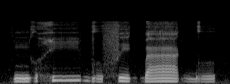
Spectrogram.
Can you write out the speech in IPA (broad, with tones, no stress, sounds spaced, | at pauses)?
ɲ ʊ˨ h iː˦ b ʊ˨ f e˦ ɡ͡b aː˦ ɡ͡b ʊ˦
